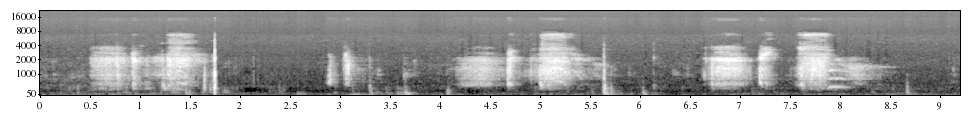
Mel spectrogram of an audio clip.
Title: Me sneezing because of pollen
